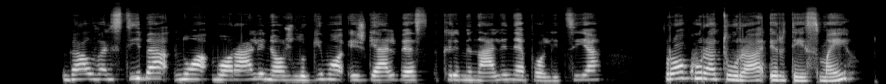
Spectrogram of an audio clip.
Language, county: Lithuanian, Utena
